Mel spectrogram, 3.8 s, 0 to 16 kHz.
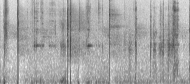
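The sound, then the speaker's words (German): Crisp ratcheting clicks and crackles as the metal screw cap is twisted off a bottle of 2020 Riesling Spätlese halbtrocken wine, a few sharp snaps amid a steady fine crackle, with no talking. “Und heute klingt das wie wenn man eine Flasche Mineralwasser öffnet.”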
